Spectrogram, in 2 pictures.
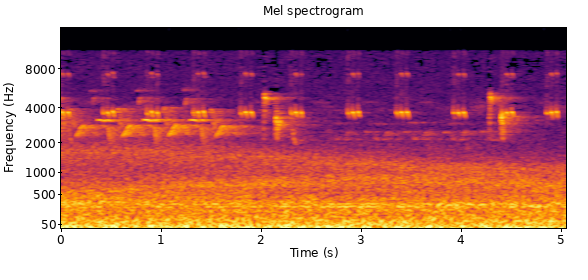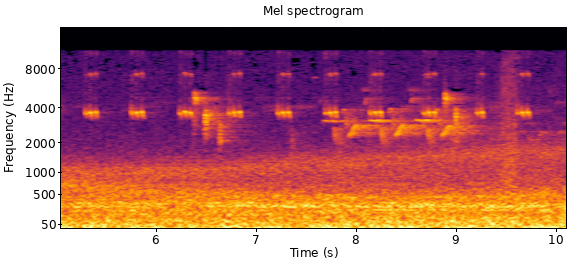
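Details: Night crickets in soft wind, their high chirps repeating in a quick regular pulse, some overlapping, partly buried under a heavy, low, constant rush of wind.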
